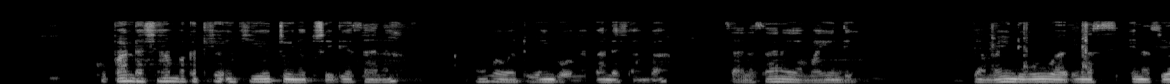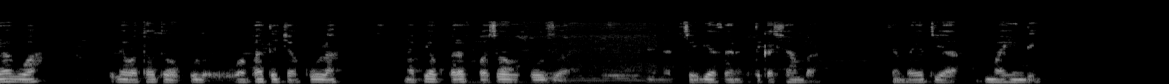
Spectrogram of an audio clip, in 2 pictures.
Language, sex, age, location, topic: Swahili, male, 36-49, Wajir, agriculture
